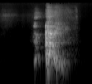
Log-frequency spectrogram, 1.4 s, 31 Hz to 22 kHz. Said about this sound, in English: God, every time we start the first 30 minutes, I'm coughing up. It's gross. Just because you're doing a lot of talking, sorry about that.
